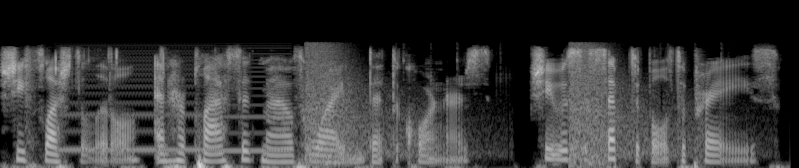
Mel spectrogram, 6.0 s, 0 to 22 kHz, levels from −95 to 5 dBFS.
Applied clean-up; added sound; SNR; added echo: none; Telephone + Gunshot, gunfire; 14 dB; none.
